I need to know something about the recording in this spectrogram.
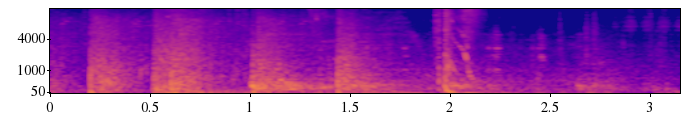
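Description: Glass shatters loudly.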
